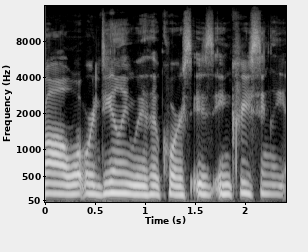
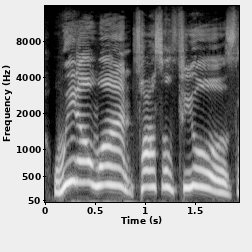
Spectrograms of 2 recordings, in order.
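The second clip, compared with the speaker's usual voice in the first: higher, slow, hammed-up mock activist; sarcastic mimic of opponents' slogan, higher and slow; 8 semitones higher, 4 dB louder, slower than usual. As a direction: parrot their line back in a silly voice.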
